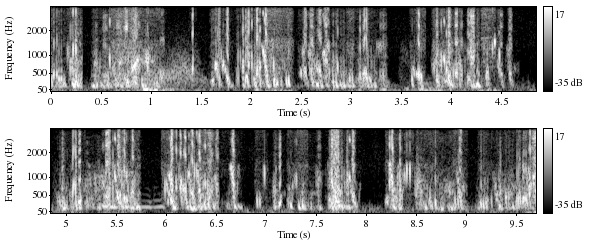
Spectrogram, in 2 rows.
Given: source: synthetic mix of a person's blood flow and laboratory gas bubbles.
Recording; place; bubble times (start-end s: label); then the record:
Doppler ultrasound of blood flow; subclavian vein
0.00-0.32 s: bubbles
0.39-1.16 s: bubbles
1.38-1.46 s: bubbles
1.58-2.43 s: bubbles
2.46-3.38 s: bubbles
3.58-3.75 s: bubbles
3.79-4.69 s: bubbles
4.89-5.76 s: bubbles
5.95-6.80 s: bubbles
6.88-7.02 s: bubbles
7.05-7.95 s: bubbles
8.19-9.03 s: bubbles
9.11-9.71 s: bubbles
From the record:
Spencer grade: 4 (maximum detectable bubble signal sounding continuously throughout systole and diastole of every cardiac period, and overriding the amplitude of the normal cardiac signals); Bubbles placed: anywhere in the cardiac cycle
